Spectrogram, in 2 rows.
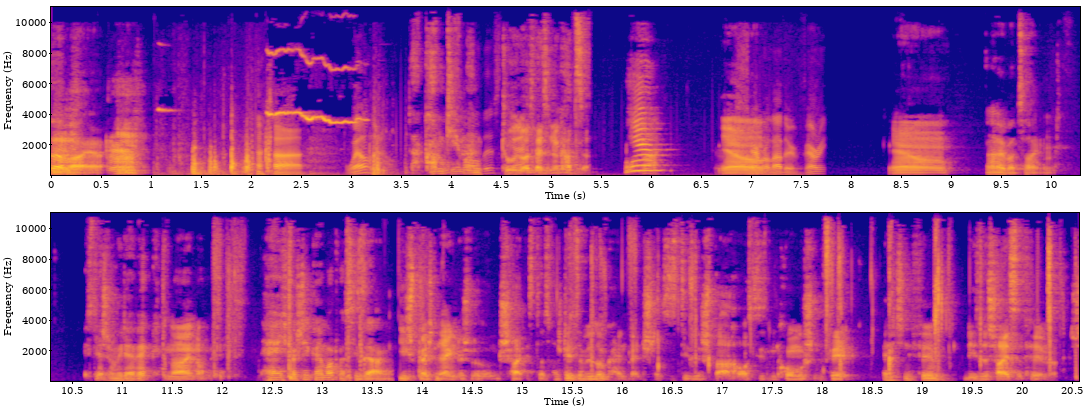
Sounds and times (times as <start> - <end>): Speech: 0.0 - 0.6, 3.1 - 6.1, 6.7 - 7.8, 8.4 - 20.5.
